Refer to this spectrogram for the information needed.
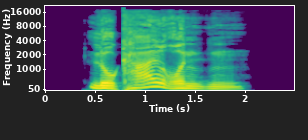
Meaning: plural of Lokalrunde
- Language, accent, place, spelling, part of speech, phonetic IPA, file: German, Germany, Berlin, Lokalrunden, noun, [loˈkaːlˌʁʊndn̩], De-Lokalrunden.ogg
